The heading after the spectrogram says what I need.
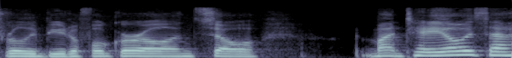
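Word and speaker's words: Manti Te'o: And so, Monteo, is that how you say his name?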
